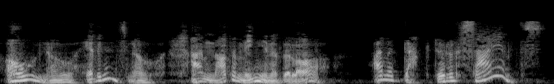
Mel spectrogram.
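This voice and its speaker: An actor playing a meek, bookish little professor, polite, stammering and fussily formal, in an old radio drama. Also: male voice, mid-range voice, wildly swooping pitch, unhurried, husky, heavily acted. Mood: earnest, flustered. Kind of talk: 1940s radio acting. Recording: muffled old radio recording.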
